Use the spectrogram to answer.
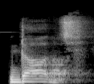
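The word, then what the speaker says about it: dodge: এটা ডজ, ডিজি থেকে D silent, ডজ। দেখছো ডিজি থেকে ডি সাইলেন্ট হয়ে যায়।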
